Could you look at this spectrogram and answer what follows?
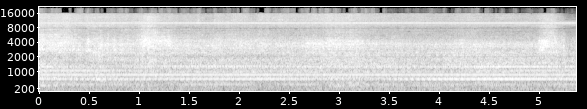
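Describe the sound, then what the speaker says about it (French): A turned wooden mushroom spun slowly on a wood lathe while sanded with abrasive cloth, giving a continuous, even hum and rushing hiss with a steady motor whine, close and unbroken, no voices. "On tourne tout doucement pour le poncer, moi je préfère."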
